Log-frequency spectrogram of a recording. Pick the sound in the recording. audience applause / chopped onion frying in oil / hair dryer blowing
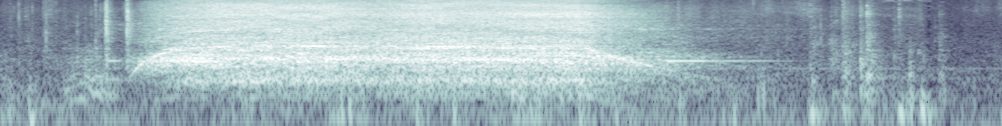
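hair dryer blowing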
